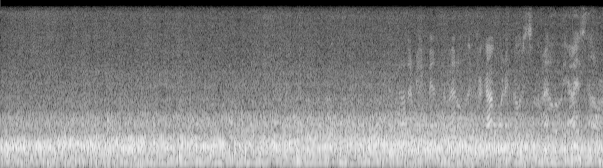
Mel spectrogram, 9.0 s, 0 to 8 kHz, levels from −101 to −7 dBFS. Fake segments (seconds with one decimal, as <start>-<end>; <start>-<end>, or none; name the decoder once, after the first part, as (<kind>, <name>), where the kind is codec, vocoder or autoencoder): 2.2-5.8 (vocoder, Vocos); 8.0-9.0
